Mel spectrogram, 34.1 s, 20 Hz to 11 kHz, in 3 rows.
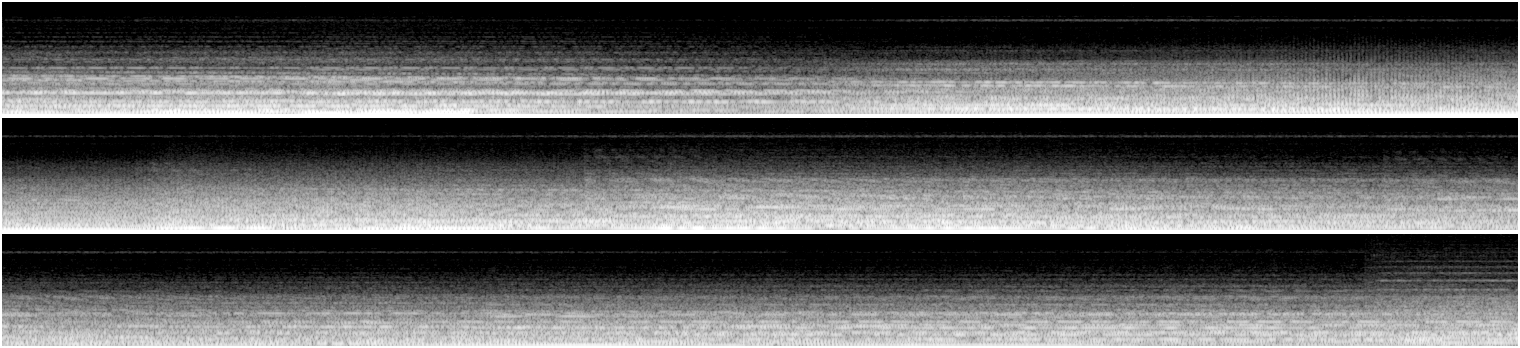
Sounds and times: Scary music: 0.0s - 34.1s.

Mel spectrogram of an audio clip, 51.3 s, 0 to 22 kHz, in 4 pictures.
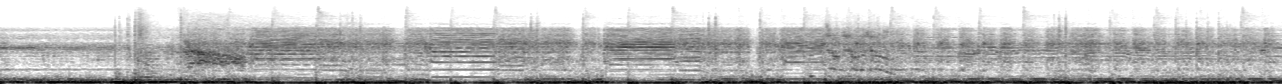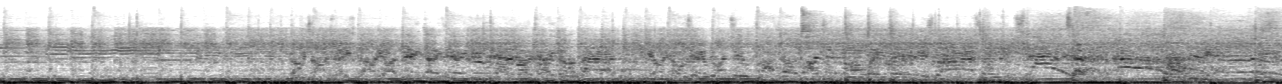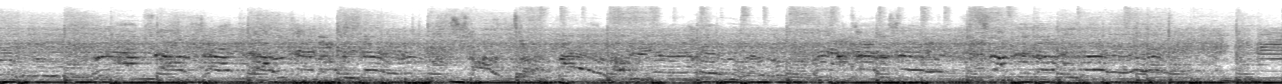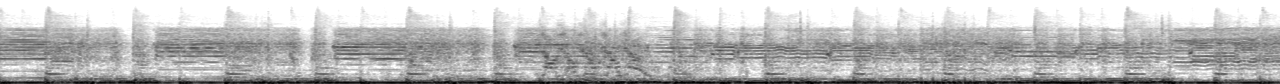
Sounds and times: Music: 0.0s - 51.2s.

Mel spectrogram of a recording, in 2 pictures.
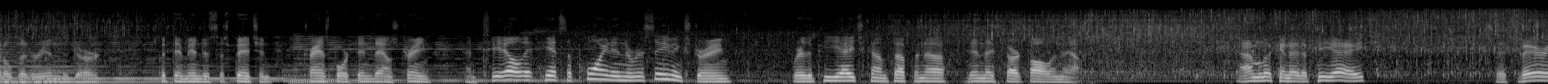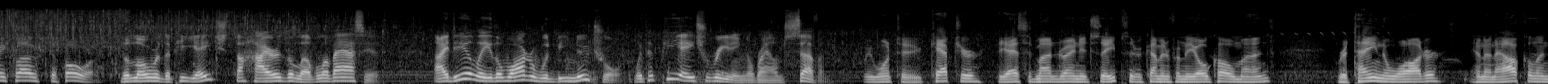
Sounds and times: Speech: 0.0s - 1.0s, 1.6s - 7.3s, 8.0s - 10.9s, 12.4s - 13.8s, 15.0s - 28.2s, 28.9s - 30.9s
Stream: 5.5s - 26.6s.

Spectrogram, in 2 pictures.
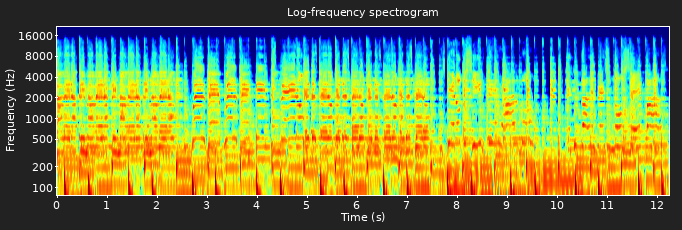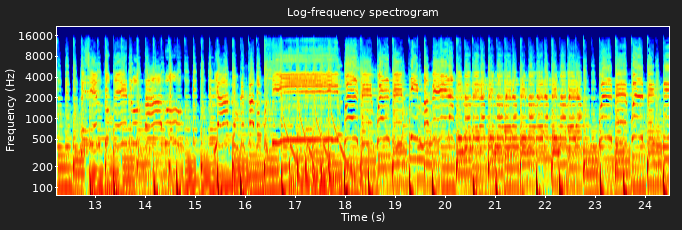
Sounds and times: Rock and roll: 0.0s - 24.4s.

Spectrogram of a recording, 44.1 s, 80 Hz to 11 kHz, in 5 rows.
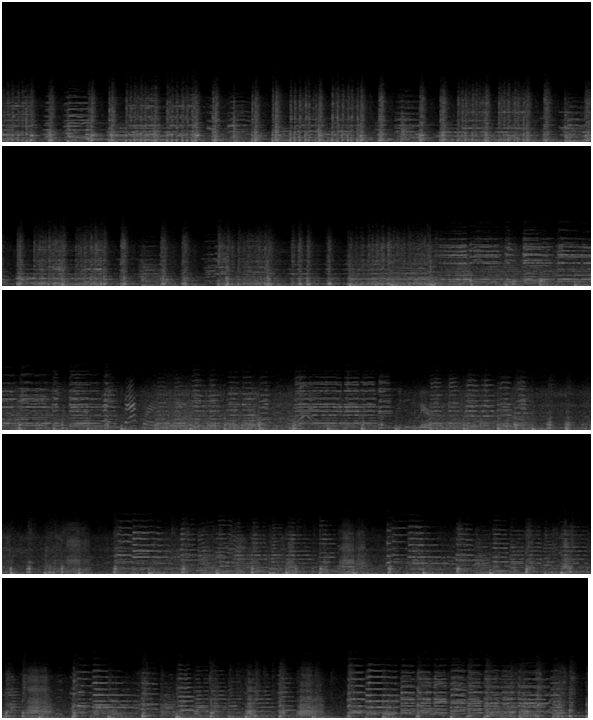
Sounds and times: Music: 0.0s - 44.1s
Speech: 19.0s - 20.1s, 23.6s - 24.3s.

